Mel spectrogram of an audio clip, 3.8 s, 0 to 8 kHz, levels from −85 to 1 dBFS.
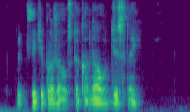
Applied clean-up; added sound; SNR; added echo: neural mask model DeepFilterNet 3.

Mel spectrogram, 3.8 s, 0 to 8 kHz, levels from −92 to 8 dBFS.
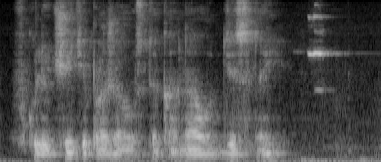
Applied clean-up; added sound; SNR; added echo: none; Screech; 8 dB; reverberation time 0.4 s.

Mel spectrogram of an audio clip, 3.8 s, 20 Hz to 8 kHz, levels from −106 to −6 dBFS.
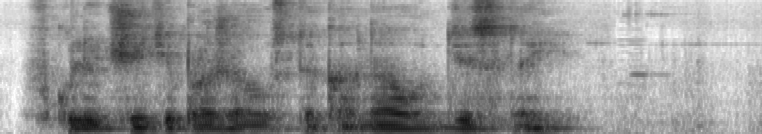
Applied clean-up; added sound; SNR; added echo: neural separator model SepFormer DNS4.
